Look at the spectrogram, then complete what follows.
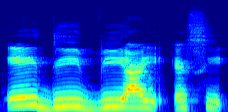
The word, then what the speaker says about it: advise: is a noun whereas advise rhymes with eyes that is similar to vitalize and as a verb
